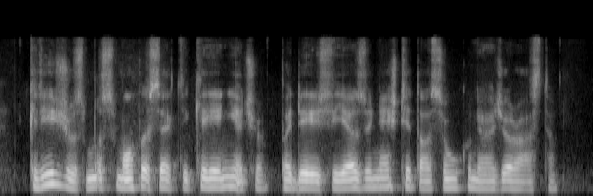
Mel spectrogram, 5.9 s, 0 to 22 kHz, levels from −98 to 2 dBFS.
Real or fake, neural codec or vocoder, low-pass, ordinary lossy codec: fake; codec, 24 kHz, 0.9 kbps, WavTokenizer, small release; 10.8 kHz; AAC, 64 kbps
